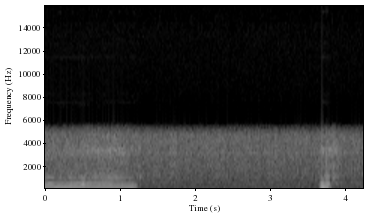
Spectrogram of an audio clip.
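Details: Snoring of a sleeping pet cat, filmed on a Canon A480 camera: one long harmonic droning breath lasting over a second, then silence with low hum, then a brief falling snort near the end.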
